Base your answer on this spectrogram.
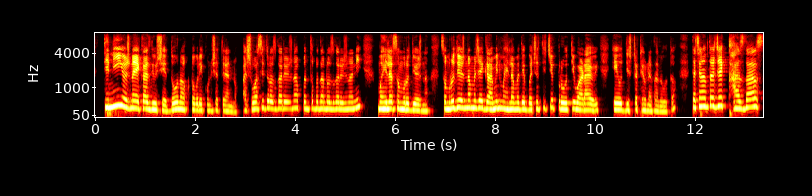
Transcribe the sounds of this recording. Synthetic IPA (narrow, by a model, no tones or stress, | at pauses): t̪inːijod͡znaekat͡sd̪iʋɕed̪onəkʈobəɾekuɳɕet̪ɾjanːoəɕʋasiːt̪̬ɾod͡zɡaɾjod͡znapənt̪əpəd̪ʱanɾod͡zɡaɾjod͡znaniməɦilasəmɾud̪ʱːjod͡znasəmɾud̪ʱːjod͡znam̤əɳd͡zeɡɾamiːnməɦilaməd̪ʱːjebət͡ɕət̪it͡sepɾowt̪iːʋaɽaɦoiheud̪ːiʂʈəʈʰeʋɳjat̪aləɦot̪ət̪jat͡ɕanənt̪əɾd͡zekʰasd̪aɾ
